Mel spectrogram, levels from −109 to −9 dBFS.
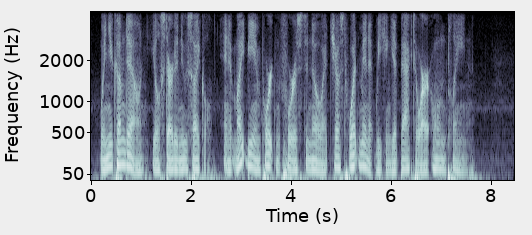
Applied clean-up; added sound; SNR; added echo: none; none; none; none.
